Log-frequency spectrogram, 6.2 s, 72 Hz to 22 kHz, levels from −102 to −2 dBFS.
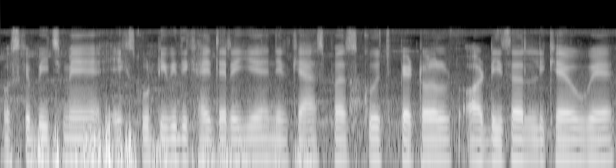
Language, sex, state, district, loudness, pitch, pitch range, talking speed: Hindi, male, Bihar, Katihar, -19 LUFS, 95 Hz, 95-100 Hz, 185 wpm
